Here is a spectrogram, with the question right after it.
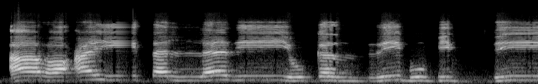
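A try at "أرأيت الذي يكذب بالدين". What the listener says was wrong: Kafnya, Pak. Kafnya buka ya. Ka, bukan yukaz, tapi yukaz ka. Ka, harus ada anginnya.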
